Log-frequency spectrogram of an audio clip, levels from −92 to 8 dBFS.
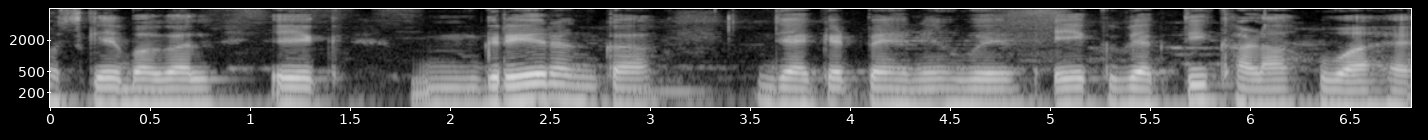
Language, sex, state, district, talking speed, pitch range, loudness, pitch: Hindi, male, Bihar, West Champaran, 125 wpm, 120-130 Hz, -19 LUFS, 125 Hz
